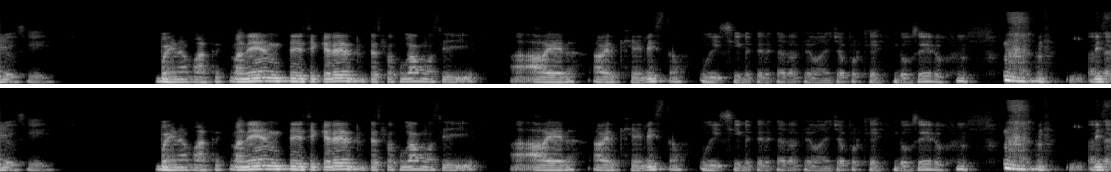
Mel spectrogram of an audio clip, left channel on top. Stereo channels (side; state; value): both; identical; correlation 1.00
